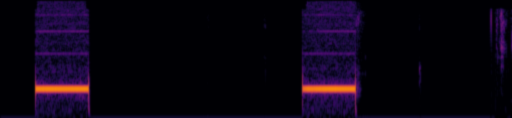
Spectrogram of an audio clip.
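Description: A telephone ringback tone sounds while a call is being transferred to a specialist: two long, steady, mid-pitched beeps about four seconds apart, with near silence between them and a few faint clicks at the end.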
